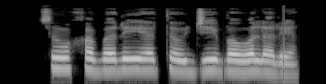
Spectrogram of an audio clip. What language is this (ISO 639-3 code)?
pus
